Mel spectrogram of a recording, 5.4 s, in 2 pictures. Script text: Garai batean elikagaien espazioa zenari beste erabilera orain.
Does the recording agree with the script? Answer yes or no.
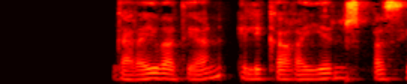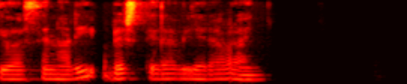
yes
